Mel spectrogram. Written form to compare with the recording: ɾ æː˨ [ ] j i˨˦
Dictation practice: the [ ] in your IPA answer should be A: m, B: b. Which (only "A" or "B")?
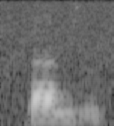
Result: A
